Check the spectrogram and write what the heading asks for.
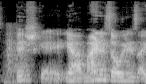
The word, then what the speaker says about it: Bicskei: listening to the podcast if you ever wanted to know how to pronounce my last name it's fish gay yeah mine is always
